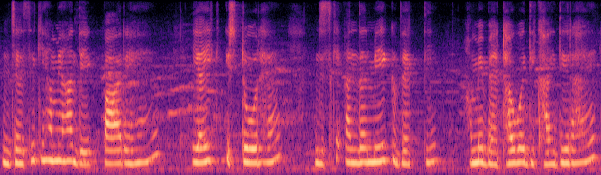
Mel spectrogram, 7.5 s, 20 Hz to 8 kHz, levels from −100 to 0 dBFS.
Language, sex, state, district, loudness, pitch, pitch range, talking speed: Hindi, female, Chhattisgarh, Raipur, -16 LUFS, 240 Hz, 225-265 Hz, 190 wpm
